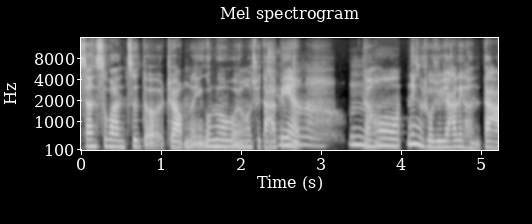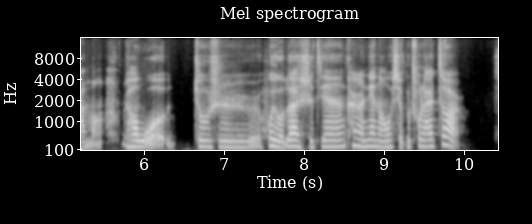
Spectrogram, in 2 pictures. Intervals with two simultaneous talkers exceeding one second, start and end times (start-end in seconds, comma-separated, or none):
none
